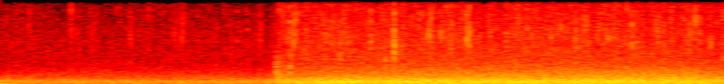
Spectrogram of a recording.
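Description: Rain falling in the video game Disco Elysium, a soft steady patter that swells abruptly into heavier, denser rainfall with faint droplet ticks, no talking.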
